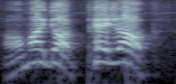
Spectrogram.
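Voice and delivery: loud exasperated yell; angry yelling; angry shout. Real, not acted. Spider attacking again.

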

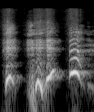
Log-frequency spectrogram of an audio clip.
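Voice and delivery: short high squeaky giggle; gleeful little laugh. Acted. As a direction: giggle with glee at the dial. Delighted at dialling.

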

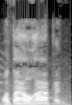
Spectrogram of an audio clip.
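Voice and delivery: loud, high Pacino-style outburst; Al Pacino impression. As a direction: belt it out like Pacino. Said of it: "If I were Pacino, I'd probably say".

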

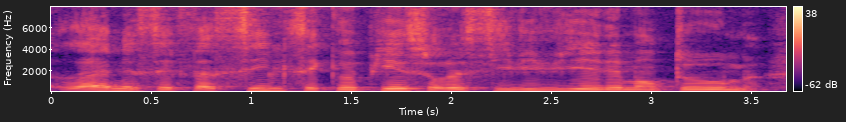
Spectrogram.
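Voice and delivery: lightly caricatured heckler raising an objection; mock objecting viewer. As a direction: imitate a viewer crying copycat. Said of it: "vous allez me dire".

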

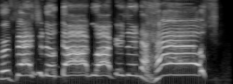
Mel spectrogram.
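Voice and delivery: loud, high, slow hype call; hype shout. Real, not acted. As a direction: announce them like a party host. Hyping up dog walkers.

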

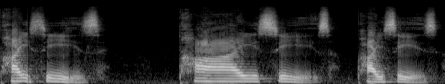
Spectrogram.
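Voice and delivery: Pisces said "PIE-seez", as in بايسيز; common pronunciation. Shown as a demonstration. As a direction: say بايسيز with a long "eye" in the first syllable. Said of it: "ولكن النطق الشائع هو". (نطق بايسيز الشائع بمقطع أول "باي")

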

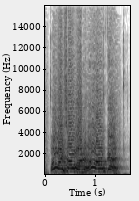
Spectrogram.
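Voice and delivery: loud, high cry of alarm; startled yell. Real, not acted. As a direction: yelp in sudden panic at spotting an enemy. Startled by enemy appearing.

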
